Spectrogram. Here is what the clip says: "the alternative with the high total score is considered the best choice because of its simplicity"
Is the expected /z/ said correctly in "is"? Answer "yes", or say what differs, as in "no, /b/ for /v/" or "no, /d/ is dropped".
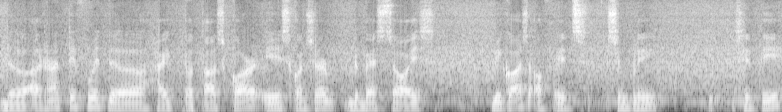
no, /s/ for /z/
